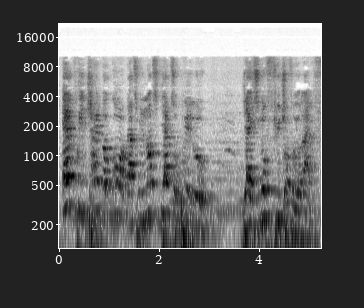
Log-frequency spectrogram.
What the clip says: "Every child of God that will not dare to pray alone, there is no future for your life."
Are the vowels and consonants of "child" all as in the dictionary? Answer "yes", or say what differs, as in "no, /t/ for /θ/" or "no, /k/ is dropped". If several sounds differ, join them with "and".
no, /l/ is dropped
